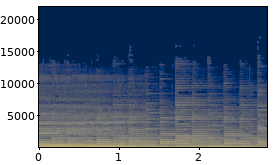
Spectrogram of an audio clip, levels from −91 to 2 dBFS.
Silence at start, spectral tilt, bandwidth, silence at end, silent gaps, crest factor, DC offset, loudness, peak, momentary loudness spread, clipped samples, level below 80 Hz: 0 s; -7 dB/octave; 11.5 kHz; 0 s; none; 14 dB; under 0.1%; -24 LUFS; -10 dBFS; 4 LU; under 0.1%; -54 dBFS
